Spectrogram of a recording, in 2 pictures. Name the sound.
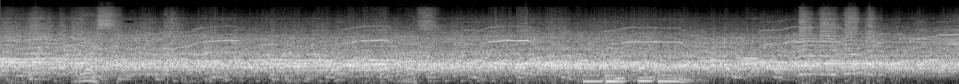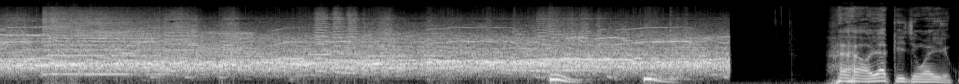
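crowd cheering ecstatically at a rally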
